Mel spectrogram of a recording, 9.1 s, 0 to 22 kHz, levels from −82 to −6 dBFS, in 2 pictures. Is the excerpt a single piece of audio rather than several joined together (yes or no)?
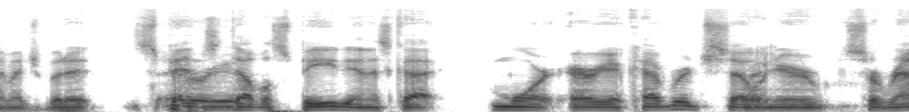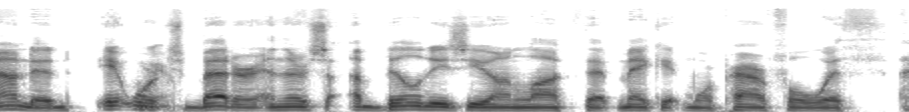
no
